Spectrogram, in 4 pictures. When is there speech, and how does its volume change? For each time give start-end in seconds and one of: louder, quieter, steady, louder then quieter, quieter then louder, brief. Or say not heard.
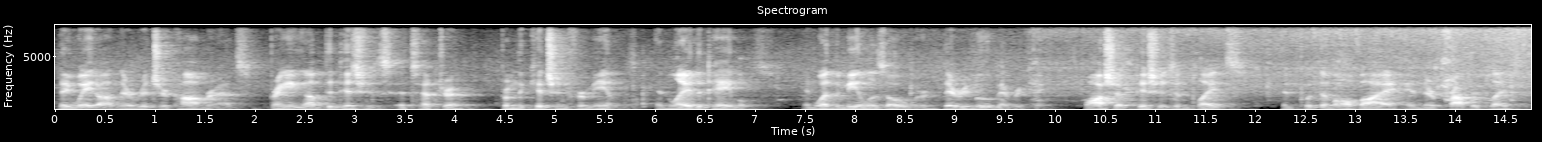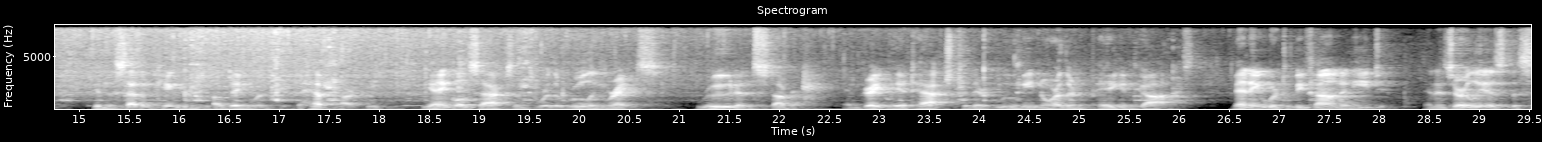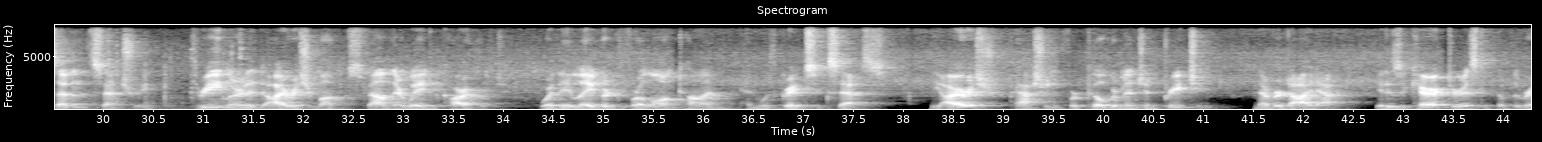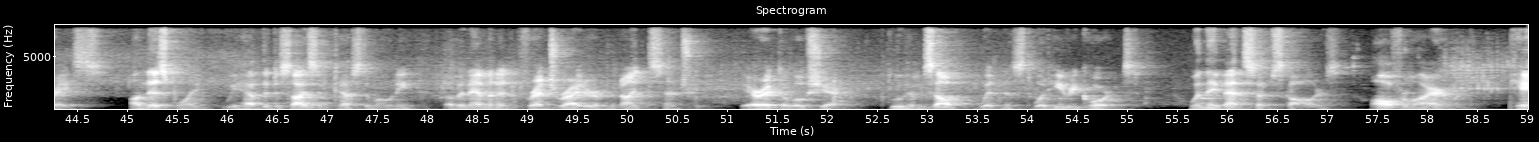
0.0-58.9 steady.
